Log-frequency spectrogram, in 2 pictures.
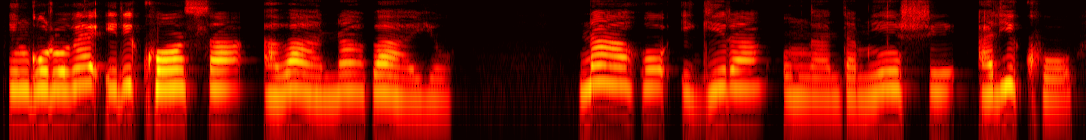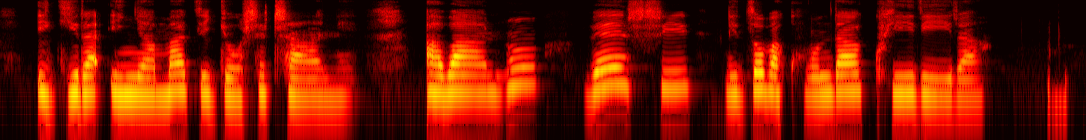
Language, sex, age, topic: Rundi, female, 25-35, agriculture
